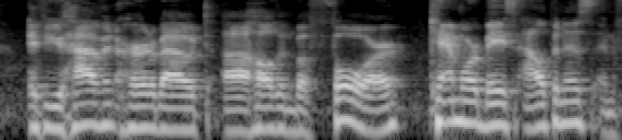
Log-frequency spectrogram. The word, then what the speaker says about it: Halden: Haldin Burglum.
